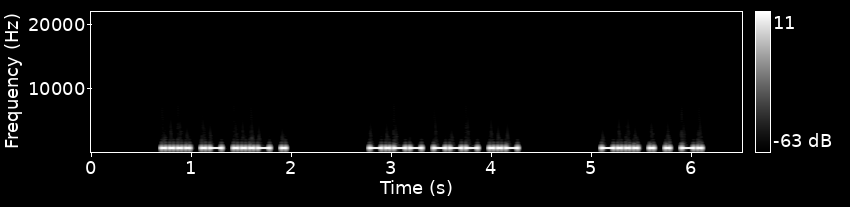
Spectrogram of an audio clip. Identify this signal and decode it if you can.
Morse code, heard as a keyed tone, about 30 wpm, 700 Hz. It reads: HAVE YOU BEEN
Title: 3x Word-Spacing - Sentences from Top 200 Words - 30wpm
